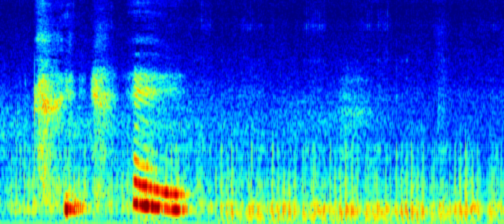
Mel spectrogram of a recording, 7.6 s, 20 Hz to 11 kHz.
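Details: An F1 Savannah cat gives a short, falling, nasal meow over a steady low purr.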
